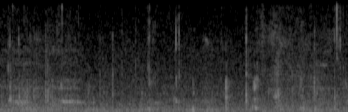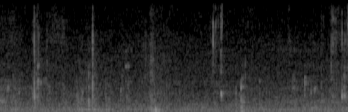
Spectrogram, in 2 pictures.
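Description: Faint close-up chewing of spoonfuls of corn kernels, with scattered small mouth clicks.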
